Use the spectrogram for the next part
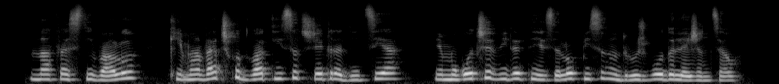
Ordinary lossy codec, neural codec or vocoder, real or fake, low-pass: none; autoencoder, 48 kHz, 32 numbers a frame, DAC-VAE, trained on Japanese speech; fake; 19.8 kHz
